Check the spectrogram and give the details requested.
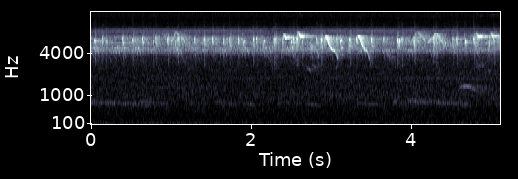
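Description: Small birds chirping and twittering, high and rapid, with several quick down-slurred calls in the second half.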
